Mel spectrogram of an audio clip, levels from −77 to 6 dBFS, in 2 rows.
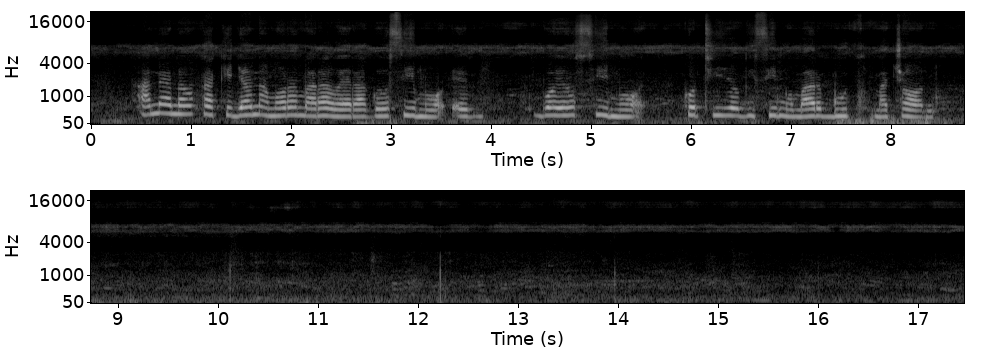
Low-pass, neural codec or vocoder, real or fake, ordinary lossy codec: none; codec, 44.1 kHz, 7.8 kbps, DAC; fake; none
